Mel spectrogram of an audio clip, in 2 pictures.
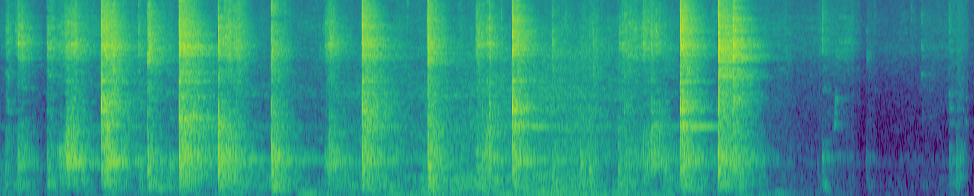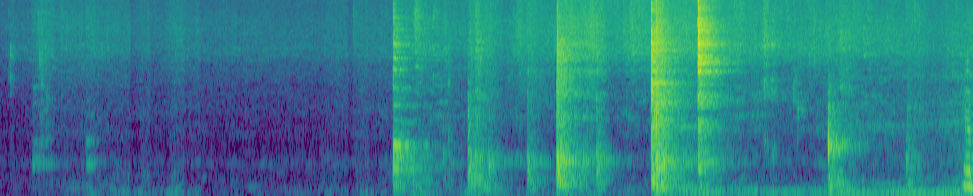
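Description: A spoon stirs ground masala paste in hot oil for an egg curry, making rapid, close clatters and scrapes against the pan. The stirring stops for several seconds of near silence, then resumes just as busily.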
